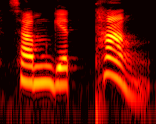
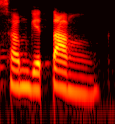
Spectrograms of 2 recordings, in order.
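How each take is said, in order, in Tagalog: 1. Aspirated ang t sa huling pantig. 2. Unaspirated ang t sa huling pantig. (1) "Dapat aspirated po siya. Kagaya nito" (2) "Hindi po"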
